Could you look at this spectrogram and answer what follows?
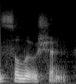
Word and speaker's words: solution: There's one in the O in solution, and there's one in the IO in solution. Both of them are pronounced solution, solution.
